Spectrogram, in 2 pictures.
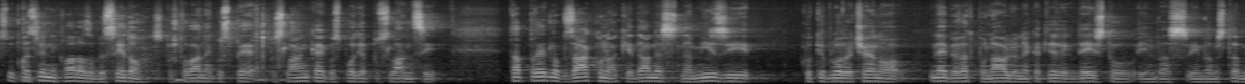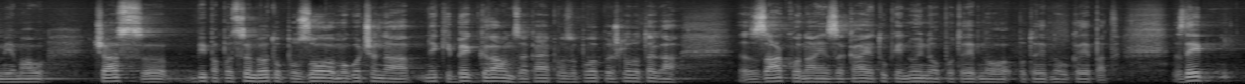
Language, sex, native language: Slovenian, male, Slovenian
